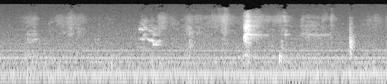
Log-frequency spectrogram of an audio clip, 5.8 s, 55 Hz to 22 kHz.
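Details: Young kittens of a rescued litter, mother Seraphina with three boys and one girl, indoors at Purrfect Pals on an afternoon in November 2018: soft, short falling mews and faint squeaks amid quiet room noise, with one sharp louder thump.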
